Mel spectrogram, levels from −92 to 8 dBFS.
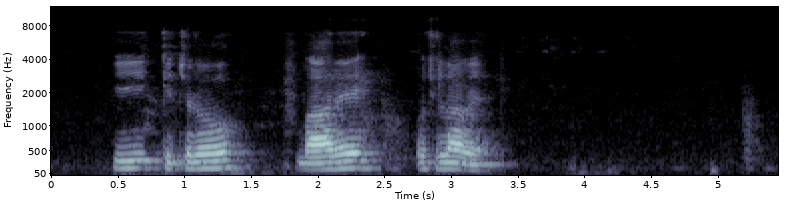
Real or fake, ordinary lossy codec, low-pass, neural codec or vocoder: real; Opus, 32 kbps; 7.2 kHz; none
